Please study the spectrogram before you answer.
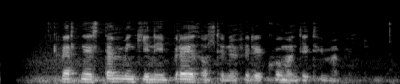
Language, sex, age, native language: Icelandic, male, 50-59, Icelandic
